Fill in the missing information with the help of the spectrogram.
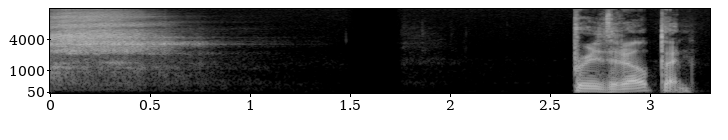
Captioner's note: exhales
